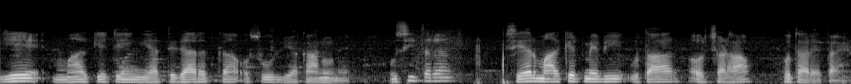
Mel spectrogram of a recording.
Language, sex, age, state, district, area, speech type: Urdu, male, 18-30, Uttar Pradesh, Azamgarh, rural, spontaneous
